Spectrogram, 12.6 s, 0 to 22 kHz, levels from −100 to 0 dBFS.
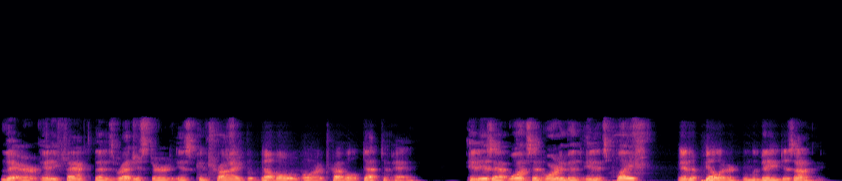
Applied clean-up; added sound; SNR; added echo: neural mask model DeepFilterNet 3.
